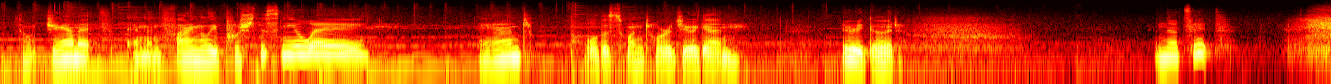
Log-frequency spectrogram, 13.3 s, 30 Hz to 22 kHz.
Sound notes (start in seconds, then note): 9.0 exhales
